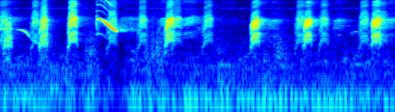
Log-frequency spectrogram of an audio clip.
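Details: Lively sooty-headed bulbul used to call wild bulbuls: a brief falling whistle, a louder sweeping whistle, then spaced bright chirps, with faint low hum underneath.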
